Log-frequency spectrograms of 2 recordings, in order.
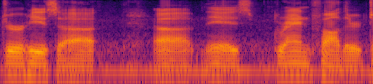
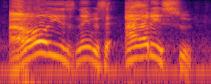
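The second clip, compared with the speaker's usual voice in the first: high, loud quote with tapped "Arisu"; imitated Japanese speaker; 5 dB louder than usual. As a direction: announce the name in a high mock voice. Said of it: "They would say".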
